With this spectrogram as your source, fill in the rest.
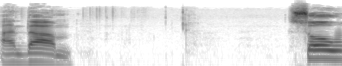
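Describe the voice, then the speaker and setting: The sound of this man's voice is dry and close, with no echo. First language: Yucatec Maya. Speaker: coffee farmer. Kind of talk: interview. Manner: halting, many repetitions.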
